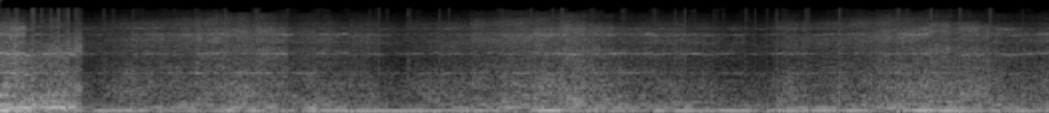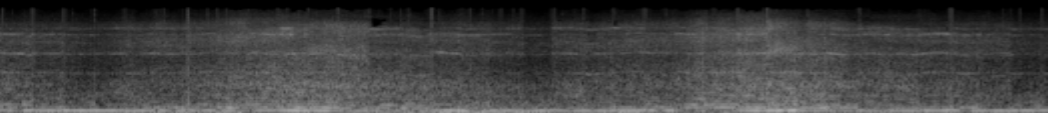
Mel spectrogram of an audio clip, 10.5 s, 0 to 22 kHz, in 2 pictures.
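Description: A 21-inch battery-powered push lawn mower running steadily as it cuts thick, wet, clumped grass. It makes a constant low hum with a higher whir above it, swelling slightly now and then.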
